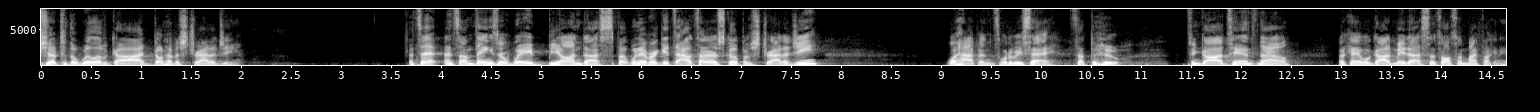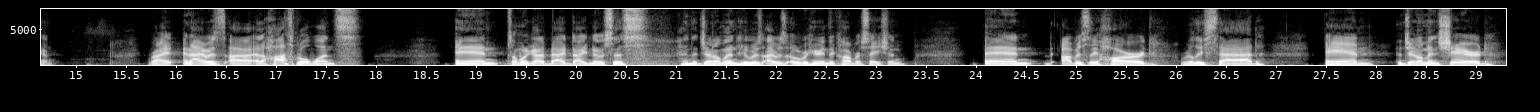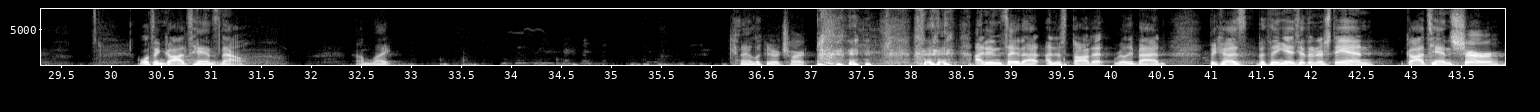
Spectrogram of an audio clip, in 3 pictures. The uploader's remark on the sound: Today’s episode is an excerpt taken from Claim Your Power Live earlier this year.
